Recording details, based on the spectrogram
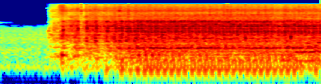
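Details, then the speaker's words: Honda Beat scooter CVT pulley noise: harsh hissy rattle with a quick uneven beat. The pulley rollers are worn with flat edges and the pulley set has almost no grease left, so the rollers need replacing. "So may kayod na yung bola ni boss Ayan oh ayun oh kanto na yan sun need na to boss palitan"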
